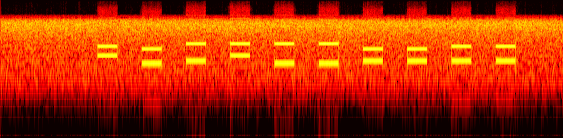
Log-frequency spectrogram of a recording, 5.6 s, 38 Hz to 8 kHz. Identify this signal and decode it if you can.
DTMF, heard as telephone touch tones, dialled by machine, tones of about 200 ms, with phone line noise. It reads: 016#334455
